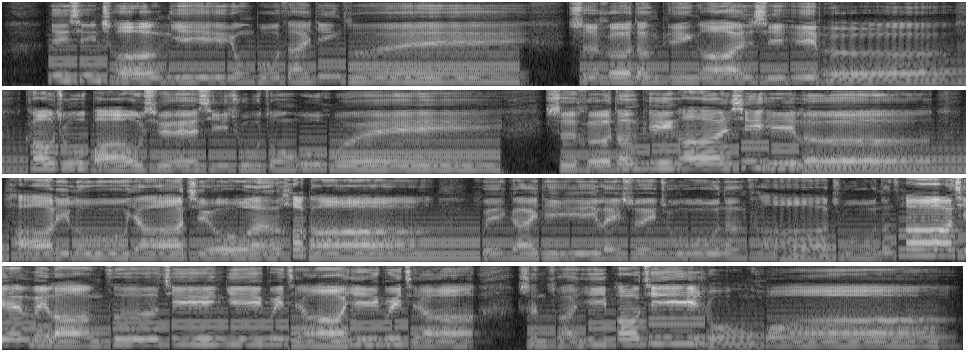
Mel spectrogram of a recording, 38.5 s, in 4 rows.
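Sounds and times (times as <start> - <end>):
solo singing: 0.4 - 38.5.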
